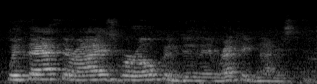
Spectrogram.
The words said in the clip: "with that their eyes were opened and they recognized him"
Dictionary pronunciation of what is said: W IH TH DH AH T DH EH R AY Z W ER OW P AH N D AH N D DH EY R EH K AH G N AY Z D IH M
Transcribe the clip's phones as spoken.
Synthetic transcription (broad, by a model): W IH DH AH T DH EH R AY Z W ER OW P AH N D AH N DH EY R EH K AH G N AY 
